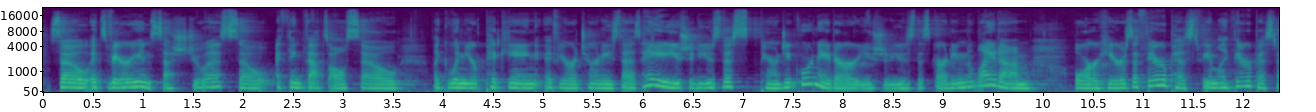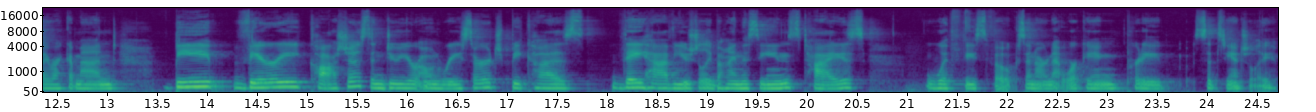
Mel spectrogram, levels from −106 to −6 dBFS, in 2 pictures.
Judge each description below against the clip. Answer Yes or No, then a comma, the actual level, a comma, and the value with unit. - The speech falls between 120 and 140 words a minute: No, average, 155 wpm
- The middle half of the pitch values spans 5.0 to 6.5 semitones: No, average, 3.0 semitones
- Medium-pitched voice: Yes, medium, 155 Hz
